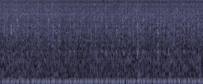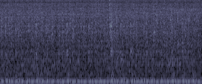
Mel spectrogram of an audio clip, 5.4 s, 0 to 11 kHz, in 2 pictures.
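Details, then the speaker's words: 1980 Camaro V8, first run in over ten years with used carburetor and new tank, warm around 160–180°F: low lumpy idle with occasional stumble; mild misfire, carburetor running poorly and likely needs cleaning. "Got a little bit of a miss still. Alright. She's running under her own will at least."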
